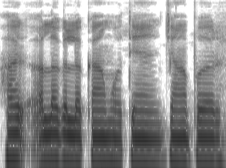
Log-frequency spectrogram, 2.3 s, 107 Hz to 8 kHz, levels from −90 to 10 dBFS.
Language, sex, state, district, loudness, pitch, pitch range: Hindi, male, Chhattisgarh, Kabirdham, -16 LUFS, 120 Hz, 115-125 Hz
